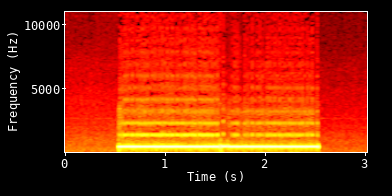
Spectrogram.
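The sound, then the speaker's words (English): A telephone line rings while a caller waits for an answer: one steady, buzzing ringback tone lasting about two seconds, loud and alone, with silence on either side. “Answer the phone”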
